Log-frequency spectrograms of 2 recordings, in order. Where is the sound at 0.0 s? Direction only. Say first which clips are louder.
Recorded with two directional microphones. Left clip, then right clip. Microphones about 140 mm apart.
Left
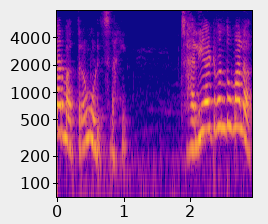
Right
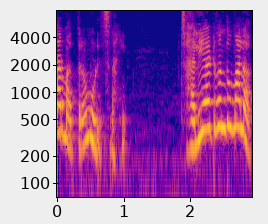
Right 3 dB; 30° right (ahead or behind).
